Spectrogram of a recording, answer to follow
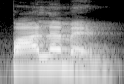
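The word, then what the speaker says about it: parliament: पार्लियामेंट, पार्लियामेंट, पार्लियामेंट ऐसे नहीं, पार्लियामेंट यानी होता है संसद भवन, पार्लियामेंट, तो यहाँ पे आई को नहीं पढ़ना है।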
